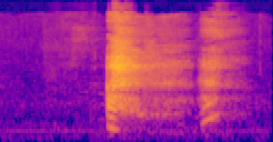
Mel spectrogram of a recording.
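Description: A sharp, hissing burst of breath followed by a second, weaker burst, consistent with a sneeze, in a quiet room.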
